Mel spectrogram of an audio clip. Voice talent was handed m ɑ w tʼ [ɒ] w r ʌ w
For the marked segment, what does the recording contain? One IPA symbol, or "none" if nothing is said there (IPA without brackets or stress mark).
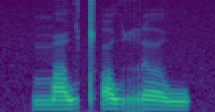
ɒ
